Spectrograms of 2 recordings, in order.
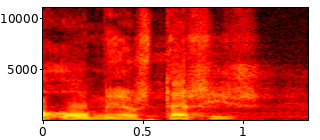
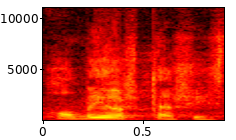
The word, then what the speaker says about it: homeostasis: distintas yo le llamo homeostasis lo pronunció de esta forma aunque se puede pronunciar homeostasis también qué es señoras y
